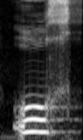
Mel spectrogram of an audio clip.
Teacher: kha-nya dibaca sama seperti biasa. Ta-nya ini harus tetap terbaca. Jadi jangan sampai tak terbaca ya.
